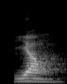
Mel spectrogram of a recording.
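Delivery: Ion said loud, without the leading A; loud demo word. Shown as a demonstration. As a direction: model Ion clearly. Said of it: "Cách đọc". (đọc to chữ Ion)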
